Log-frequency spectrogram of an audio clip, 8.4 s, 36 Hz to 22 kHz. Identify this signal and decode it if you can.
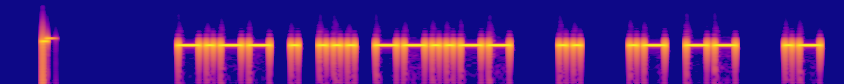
Morse code, heard as a keyed tone, about 17 wpm, 700 Hz. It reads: YES, I AM A
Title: Sentences from Top 1000 Words - Review Part 2 - 17wpm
